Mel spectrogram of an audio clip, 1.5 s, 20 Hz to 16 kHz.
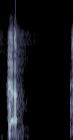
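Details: Persistent, disabling daily hiccups and burps since December 2015 after surgery with nerve damage: a single abrupt, voiced hiccup with a sharp gulping onset, then silence.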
